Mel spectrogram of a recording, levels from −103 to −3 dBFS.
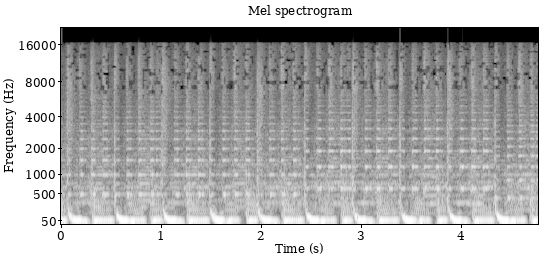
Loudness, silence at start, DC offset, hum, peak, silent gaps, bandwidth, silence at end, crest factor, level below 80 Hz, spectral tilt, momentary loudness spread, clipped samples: -11 LUFS; 0 s; under 0.1%; none; 0 dBFS; none; 17 kHz; 0 s; 8 dB; -10 dBFS; -4.5 dB/octave; 1 LU; under 0.1%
